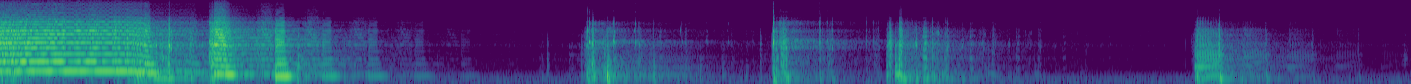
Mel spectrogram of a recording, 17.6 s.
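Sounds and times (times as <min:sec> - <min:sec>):
guitar solo: 0:00.0 - 0:04.3.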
